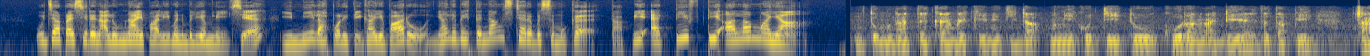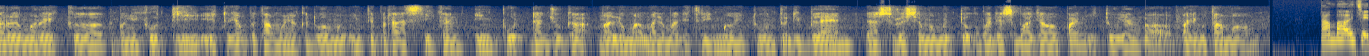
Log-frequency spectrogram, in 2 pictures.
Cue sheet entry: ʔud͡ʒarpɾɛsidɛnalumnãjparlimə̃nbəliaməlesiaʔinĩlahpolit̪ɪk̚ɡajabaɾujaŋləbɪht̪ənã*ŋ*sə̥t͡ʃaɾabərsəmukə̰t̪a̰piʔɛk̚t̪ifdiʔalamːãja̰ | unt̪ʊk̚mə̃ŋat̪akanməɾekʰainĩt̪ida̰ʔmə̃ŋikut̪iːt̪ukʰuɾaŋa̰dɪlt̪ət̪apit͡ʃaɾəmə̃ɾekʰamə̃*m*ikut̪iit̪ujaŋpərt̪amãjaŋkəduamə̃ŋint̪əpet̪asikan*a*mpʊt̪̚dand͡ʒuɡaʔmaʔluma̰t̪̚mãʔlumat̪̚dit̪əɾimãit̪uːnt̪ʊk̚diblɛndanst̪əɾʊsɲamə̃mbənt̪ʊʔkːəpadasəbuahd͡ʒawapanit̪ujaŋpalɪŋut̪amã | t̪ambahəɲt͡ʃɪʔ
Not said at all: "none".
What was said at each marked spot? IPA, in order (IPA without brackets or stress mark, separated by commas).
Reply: ŋ, ŋ, i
